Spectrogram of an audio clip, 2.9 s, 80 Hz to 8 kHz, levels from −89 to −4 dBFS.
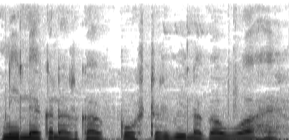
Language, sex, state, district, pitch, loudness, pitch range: Hindi, male, Uttar Pradesh, Shamli, 130 Hz, -18 LUFS, 125-135 Hz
